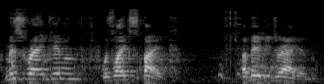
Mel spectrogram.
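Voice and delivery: ordinary talk, nothing marked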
